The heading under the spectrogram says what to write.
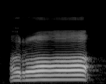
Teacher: را موٹا ہے، را کو تھوڑا سا کھینچیں گے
